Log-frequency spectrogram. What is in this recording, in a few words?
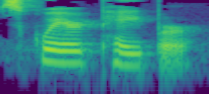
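"squared paper", English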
